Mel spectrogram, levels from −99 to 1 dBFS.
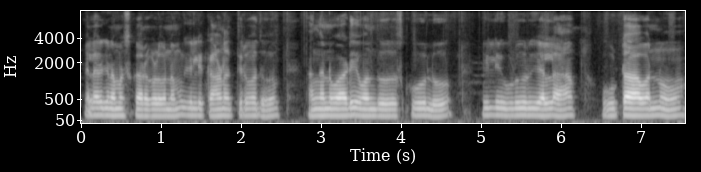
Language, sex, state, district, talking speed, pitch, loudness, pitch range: Kannada, male, Karnataka, Bellary, 95 wpm, 135 Hz, -20 LUFS, 130-140 Hz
